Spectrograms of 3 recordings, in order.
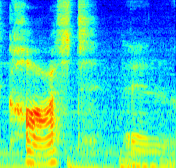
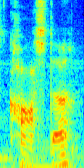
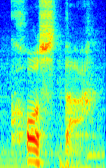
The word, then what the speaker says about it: costa: Now this one, some people might confuse this and think it means cost. And in English, the way you'd probably pronounce that is costa, right?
